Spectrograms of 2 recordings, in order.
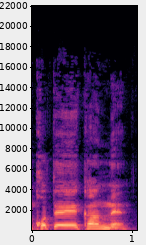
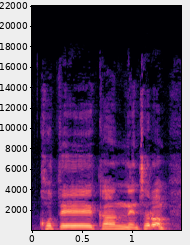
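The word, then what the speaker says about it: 固定観念: 발음은 코테칸넨, 코테칸넨처럼 이 관념은 그렇게 좀 주로 쓰여지겠네요.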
